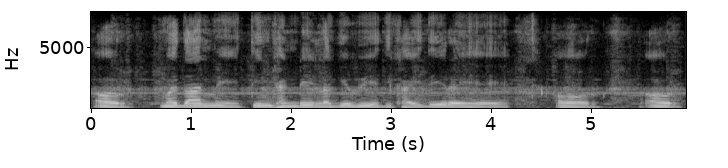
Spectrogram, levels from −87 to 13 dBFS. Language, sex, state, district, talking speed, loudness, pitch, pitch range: Hindi, male, Maharashtra, Gondia, 130 wpm, -17 LUFS, 115 Hz, 110-125 Hz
